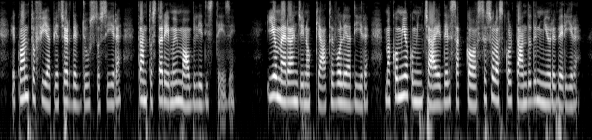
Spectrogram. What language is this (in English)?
Italian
